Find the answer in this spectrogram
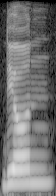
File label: "lion1", taiwanese syllable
